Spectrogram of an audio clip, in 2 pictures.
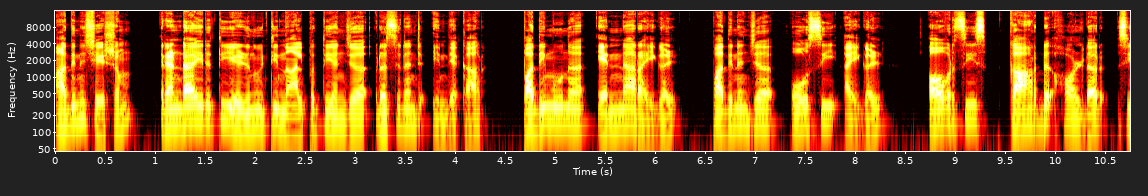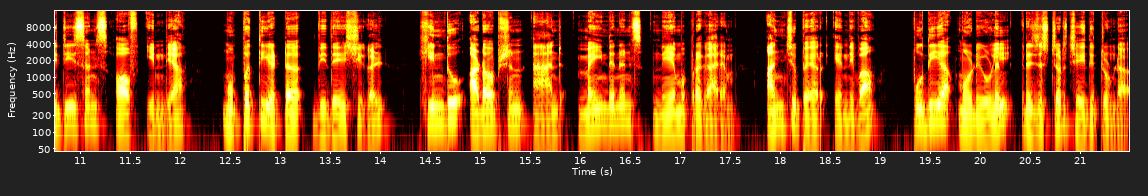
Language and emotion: Malayalam, neutral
